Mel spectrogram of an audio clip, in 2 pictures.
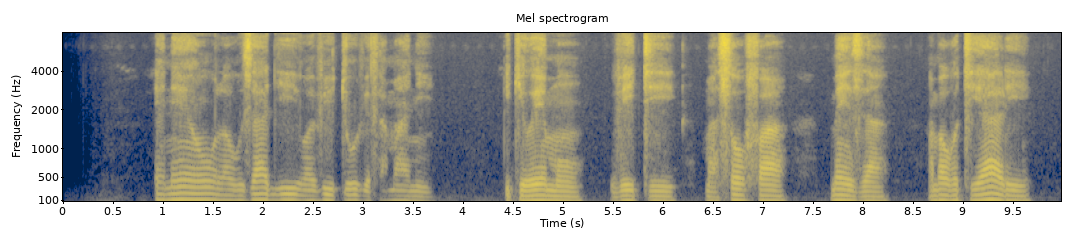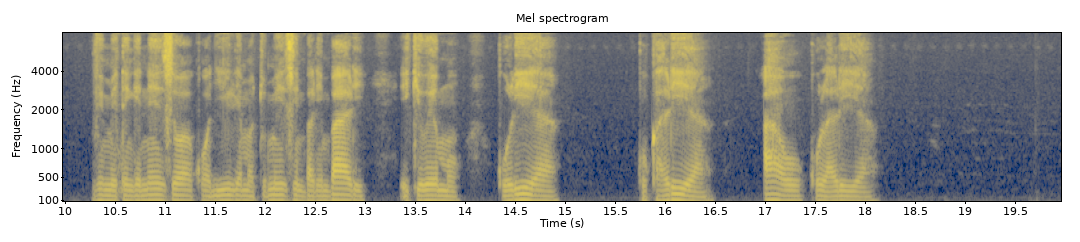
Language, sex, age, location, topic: Swahili, male, 18-24, Dar es Salaam, finance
